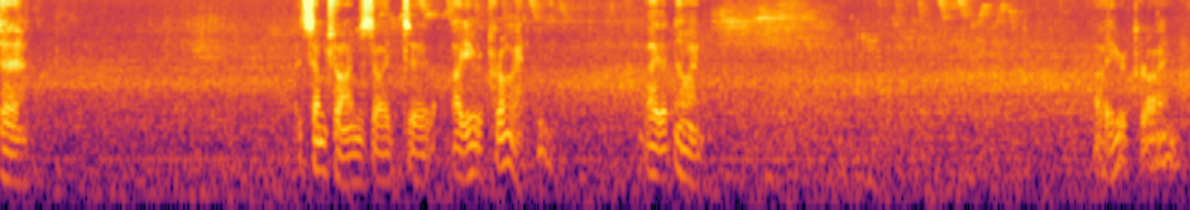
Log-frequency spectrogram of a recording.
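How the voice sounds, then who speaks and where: Actor as halting, remorseful Australian father, low-voiced. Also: noisy background, close to an everyday voice. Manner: halting, heavy-hearted. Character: remorseful father, haunted by his violent crime. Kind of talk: naturalistic television drama acting.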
